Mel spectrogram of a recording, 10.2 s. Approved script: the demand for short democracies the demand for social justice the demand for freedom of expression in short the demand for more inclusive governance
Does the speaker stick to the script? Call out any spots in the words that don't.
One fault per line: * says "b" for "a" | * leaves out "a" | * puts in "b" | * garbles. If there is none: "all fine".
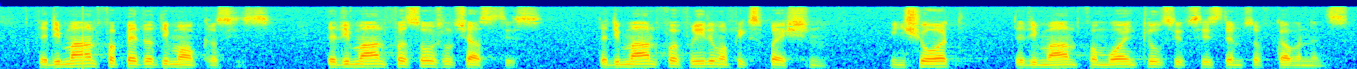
* says "better" for "short"
* puts in "systems of"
